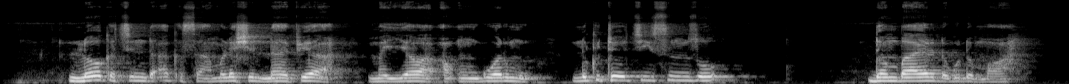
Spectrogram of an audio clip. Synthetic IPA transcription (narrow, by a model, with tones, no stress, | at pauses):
loː˦kɐ˨t͡ʃɪ˦nda˨ʔa˦ka˨saː˨mu˦ɽɐ˦ʃɪ˨nlaː˦ɸɪ˦jaː˨ | ma˨jːɐ˦waː˨ʔa˨ʔʊ˨ŋɡʷʊ˦wɐ˦rmu˨ʔ | lʊ˦kʲɪ˦toː˦t͡ʃiː˦sʊ˦nzoː˦ | dɔ˦mbaː˦jɐ˦rda˨ɡʷʊ˦dʊ˨mːa˦waː˦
